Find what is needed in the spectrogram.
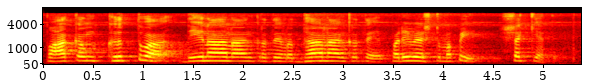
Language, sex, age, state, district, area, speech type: Sanskrit, male, 18-30, Karnataka, Dakshina Kannada, rural, spontaneous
